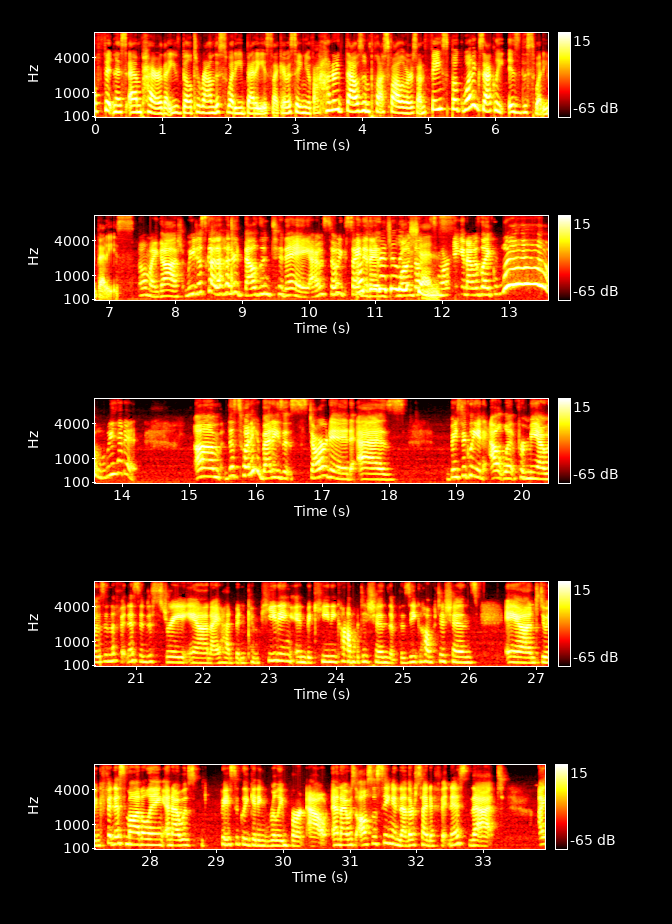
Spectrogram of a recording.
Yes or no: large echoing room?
no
